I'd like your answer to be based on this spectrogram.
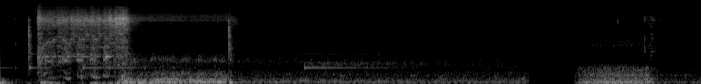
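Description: Truck engine cranks and catches with a loud starter whir, then settles into a low idle to warm up. It cuts off briefly and then runs again, with no speech.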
